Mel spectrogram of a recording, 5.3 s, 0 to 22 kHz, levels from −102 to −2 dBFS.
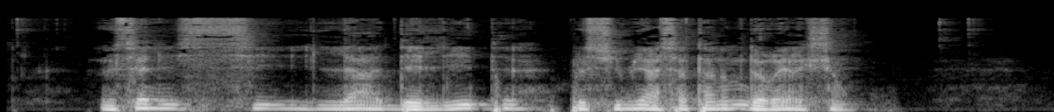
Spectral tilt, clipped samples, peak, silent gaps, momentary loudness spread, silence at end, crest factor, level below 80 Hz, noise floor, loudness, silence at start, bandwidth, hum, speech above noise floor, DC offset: -7.5 dB/octave; under 0.1%; -6 dBFS; none; 11 LU; 1 s; 18 dB; -42 dBFS; -67 dBFS; -24 LUFS; 0.5 s; 11.5 kHz; none; 44 dB; under 0.1%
